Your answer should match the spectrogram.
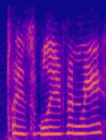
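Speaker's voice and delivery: lightly voiced pleading companion. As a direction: beg her to trust you. Pleading with the woman.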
